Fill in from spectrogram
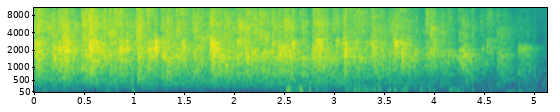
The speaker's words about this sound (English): We could give the worship team a better clap than that, couldn't we? Yes.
